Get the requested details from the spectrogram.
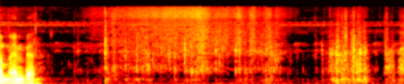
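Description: Liquid pours from a bottle into a bucket.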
